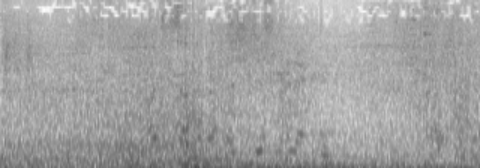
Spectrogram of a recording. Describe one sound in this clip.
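A large structure explodes with a deep booming crash.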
